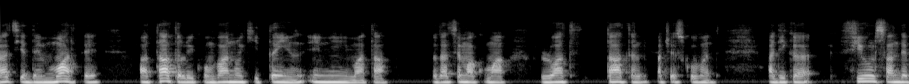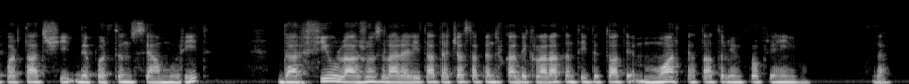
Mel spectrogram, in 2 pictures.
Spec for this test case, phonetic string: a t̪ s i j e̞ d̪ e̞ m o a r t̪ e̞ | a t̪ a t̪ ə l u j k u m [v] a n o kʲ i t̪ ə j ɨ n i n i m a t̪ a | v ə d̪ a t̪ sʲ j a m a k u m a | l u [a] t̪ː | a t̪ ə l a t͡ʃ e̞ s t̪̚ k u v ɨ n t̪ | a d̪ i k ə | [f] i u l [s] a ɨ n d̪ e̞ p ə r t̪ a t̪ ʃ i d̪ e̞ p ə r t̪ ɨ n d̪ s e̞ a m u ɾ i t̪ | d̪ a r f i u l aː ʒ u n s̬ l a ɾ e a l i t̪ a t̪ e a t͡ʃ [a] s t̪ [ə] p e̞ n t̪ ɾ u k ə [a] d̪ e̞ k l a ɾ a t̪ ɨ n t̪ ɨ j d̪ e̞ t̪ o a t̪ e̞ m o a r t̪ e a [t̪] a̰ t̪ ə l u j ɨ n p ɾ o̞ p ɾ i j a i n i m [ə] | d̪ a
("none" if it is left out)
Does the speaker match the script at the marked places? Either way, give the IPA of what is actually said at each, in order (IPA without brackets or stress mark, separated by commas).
v, a, f, s, a, a, a, t̪, ə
